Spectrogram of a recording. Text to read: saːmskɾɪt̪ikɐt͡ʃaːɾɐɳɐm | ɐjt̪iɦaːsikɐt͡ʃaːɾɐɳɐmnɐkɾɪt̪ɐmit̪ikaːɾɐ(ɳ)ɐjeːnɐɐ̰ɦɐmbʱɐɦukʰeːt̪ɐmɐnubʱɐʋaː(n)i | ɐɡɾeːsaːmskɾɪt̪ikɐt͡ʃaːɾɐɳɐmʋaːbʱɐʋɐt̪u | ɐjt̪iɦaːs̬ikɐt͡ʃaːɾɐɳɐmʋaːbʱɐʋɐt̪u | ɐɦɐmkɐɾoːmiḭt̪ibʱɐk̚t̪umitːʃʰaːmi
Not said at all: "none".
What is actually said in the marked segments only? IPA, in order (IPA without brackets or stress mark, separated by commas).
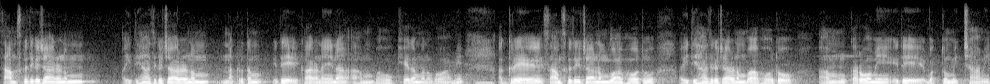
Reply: ɳ, m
